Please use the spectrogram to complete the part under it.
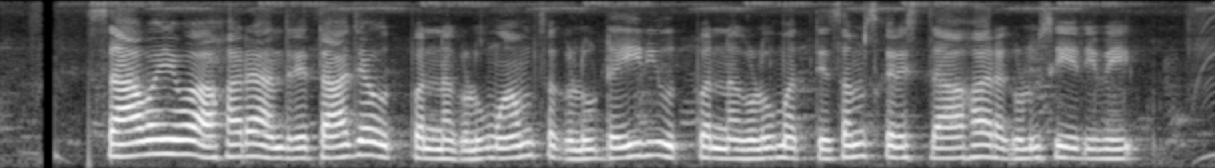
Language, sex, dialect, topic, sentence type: Kannada, female, Coastal/Dakshin, agriculture, statement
